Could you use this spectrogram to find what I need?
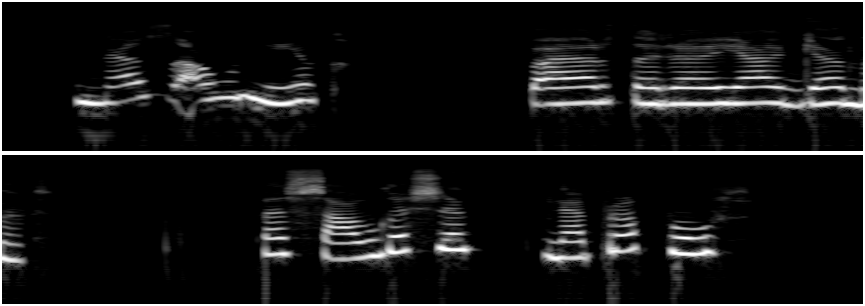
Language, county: Lithuanian, Šiauliai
